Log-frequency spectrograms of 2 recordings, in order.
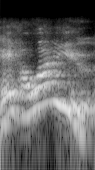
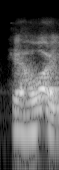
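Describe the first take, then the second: First: The greeting sounds bright and cheerful. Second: The greeting sounds flat and unemotional. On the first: The speaker reveals too much eagerness. The speaker calls it wrong. "it sounds too happy" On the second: The speaker keeps an air of mystery. The speaker calls it right. "you're not you're not showing him much"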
